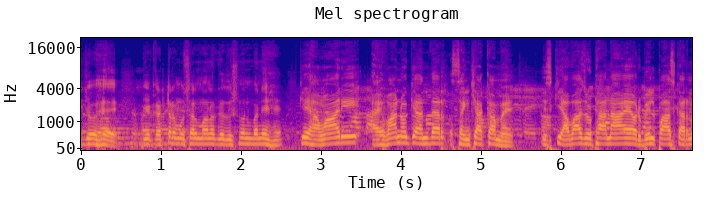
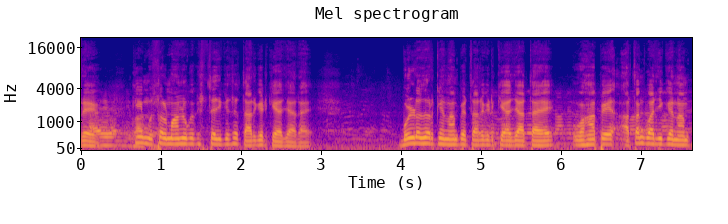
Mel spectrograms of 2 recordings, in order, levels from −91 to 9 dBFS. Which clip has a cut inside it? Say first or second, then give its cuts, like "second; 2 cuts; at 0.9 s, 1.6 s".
first; 1 cut; at 2.6 s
